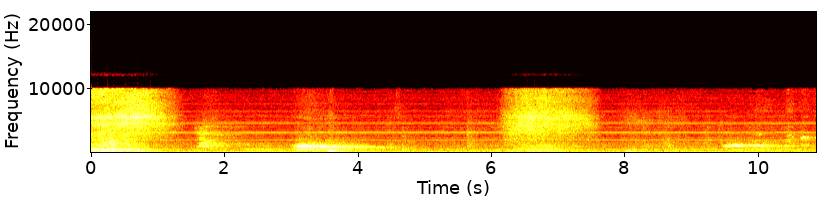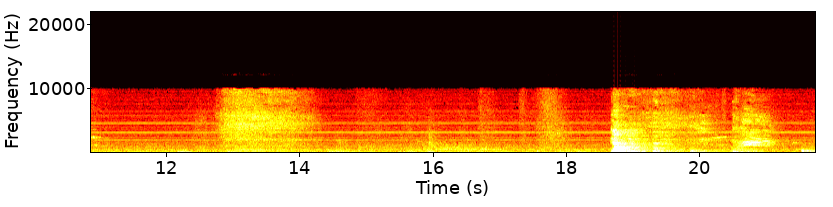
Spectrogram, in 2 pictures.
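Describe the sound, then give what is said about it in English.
Slow deep breaths from several people with eyes closed, six each, long airy inhales through the nose and whooshing exhales out the mouth, repeating every few seconds at an uneven pace, moderately loud, with no talking. “Take a deep breath in your nose and slowly let it out your mouth.”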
